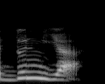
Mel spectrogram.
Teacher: We are not assimilating the sound of da here with yeah here, and we're not skipping the sound of noon here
